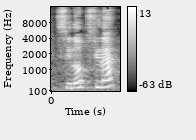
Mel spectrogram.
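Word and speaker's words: Psilopsida: आप इसको पिलोप्सिडा और आपको पिटेरोप्सिडा स्पेलिंग के लिए पढ़ सकते हैं, लेकिन आप जब प्रोनाउंस करेंगे तो सिलोप्सिडा, लाइकोप्सिडा, स्फेनोप्सिडा और टेरोस्पिडा, इसको ऐसे प्रोनाउंस करना है।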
